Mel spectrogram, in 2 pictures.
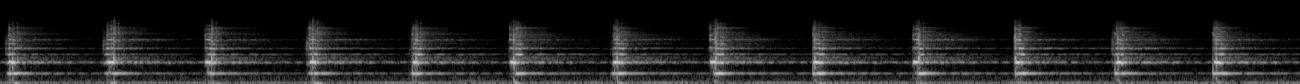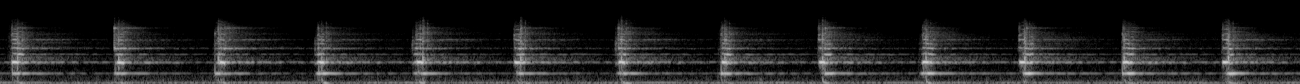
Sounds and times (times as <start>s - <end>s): Tick-tock: 0.0s - 26.0s.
